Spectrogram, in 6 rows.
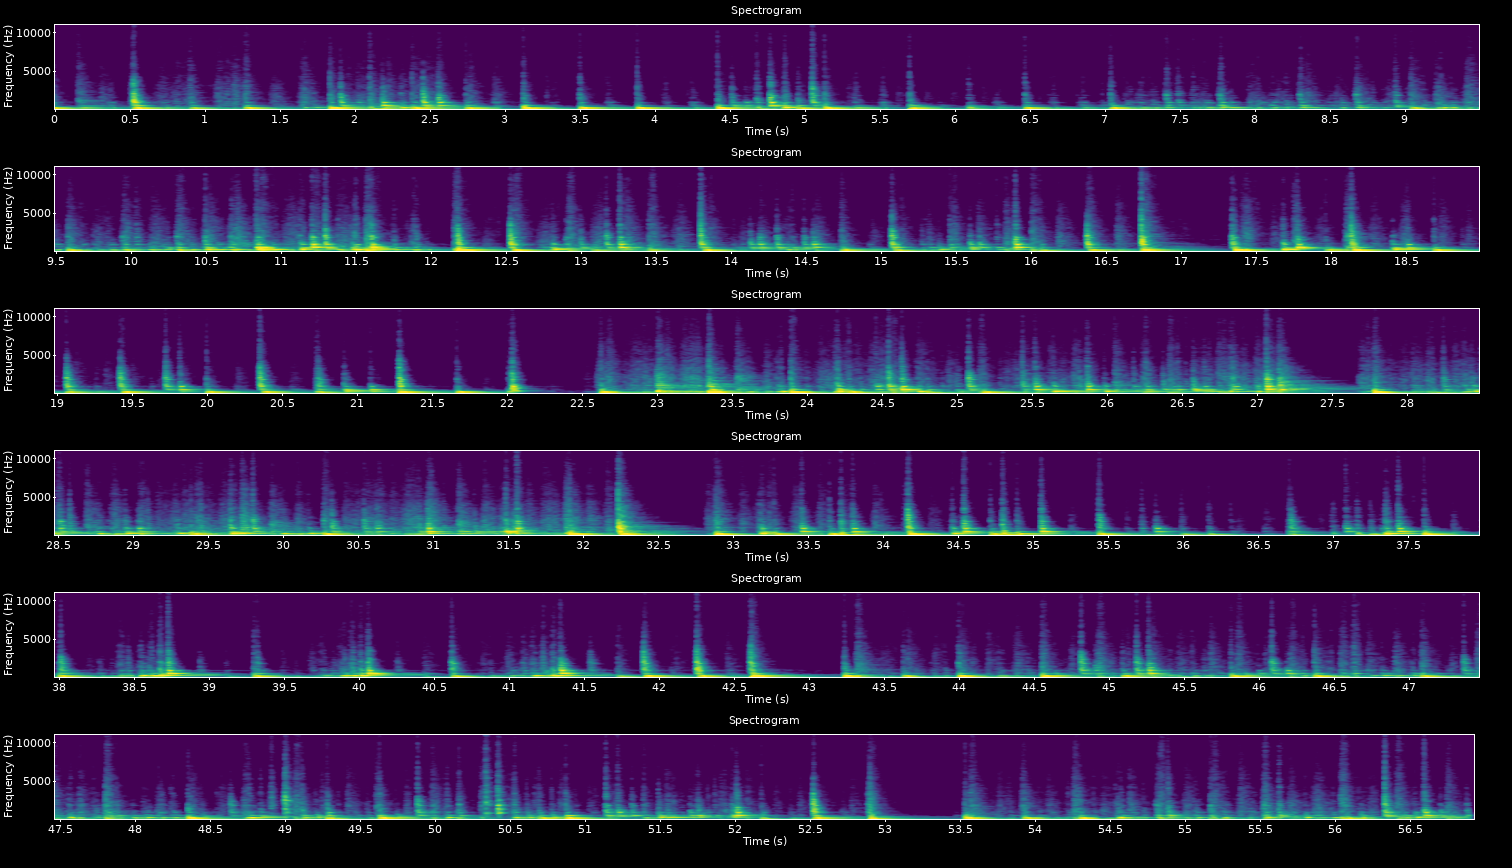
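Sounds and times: goblet drum solo: 0:00.0 - 0:56.9.

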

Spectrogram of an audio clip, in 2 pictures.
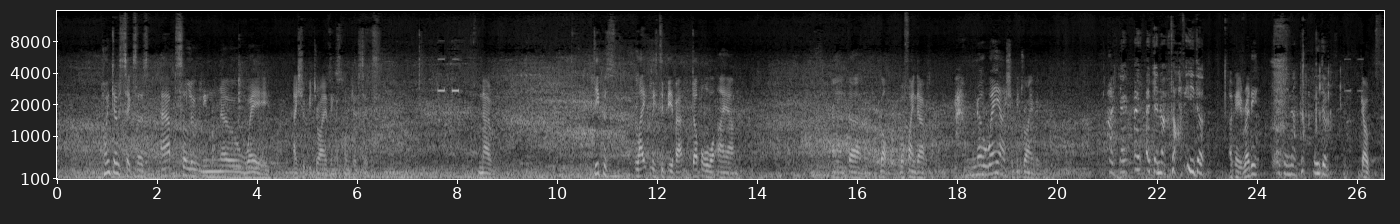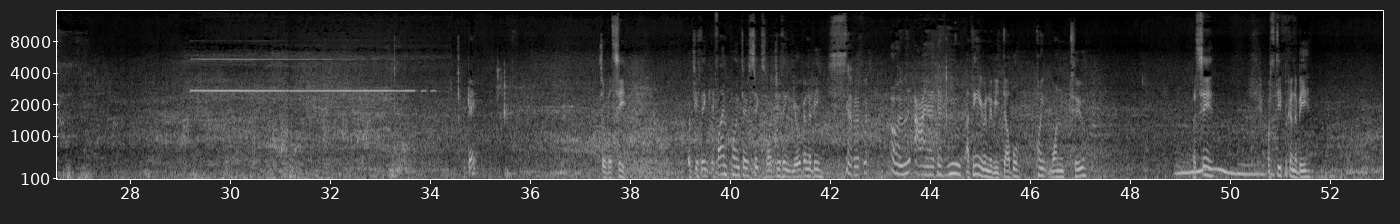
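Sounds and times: street background noise: 0:00.0 - 0:53.0
breathalyzer beeps: 0:07.6 - 0:08.2, 0:25.7 - 0:26.2, 0:29.2 - 0:34.2
breathalyser high-pitched tone: 0:48.9 - 0:50.8.

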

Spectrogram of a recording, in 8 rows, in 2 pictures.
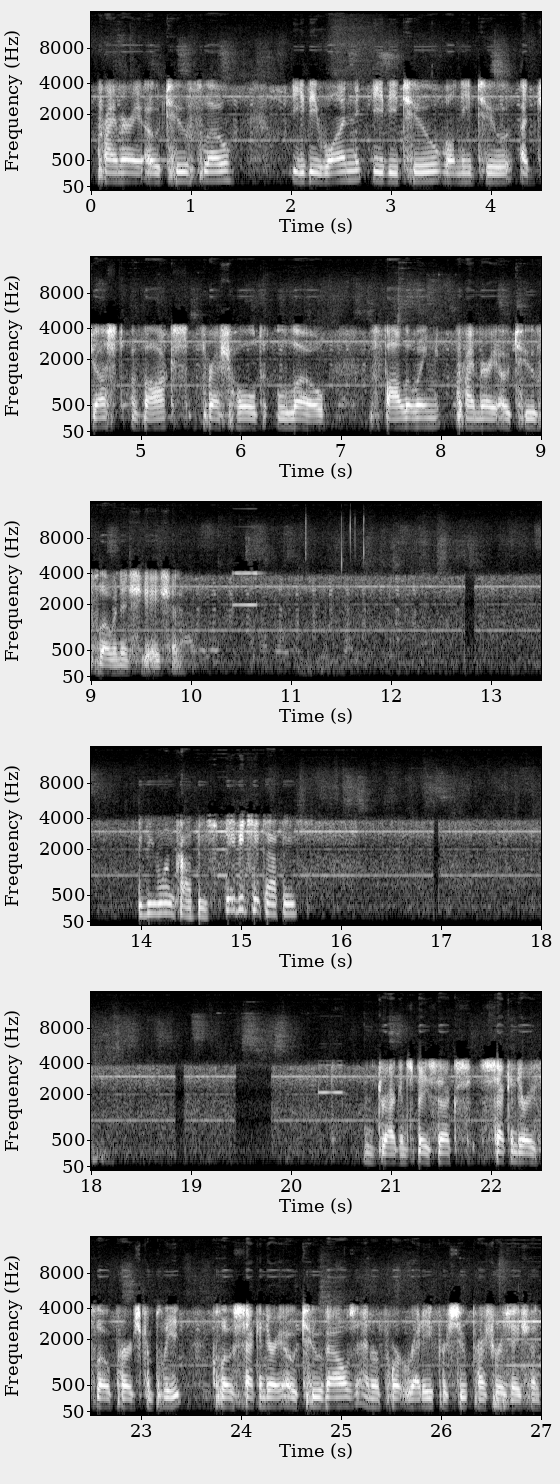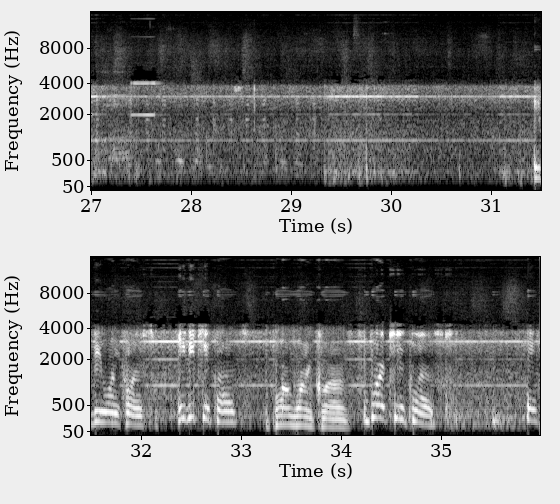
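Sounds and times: faint steady tones: 0:00.0 - 0:35.9
radio hiss: 0:00.0 - 0:35.9.

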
